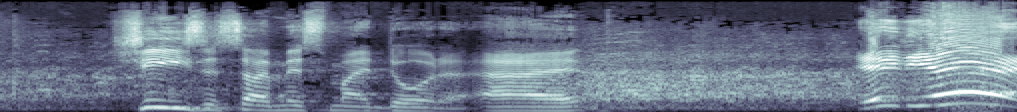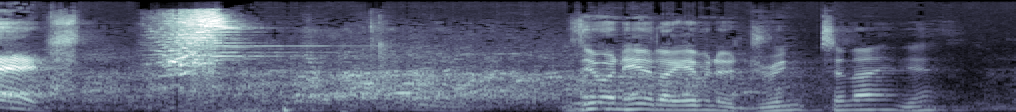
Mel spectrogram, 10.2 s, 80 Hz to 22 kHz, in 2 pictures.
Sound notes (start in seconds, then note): 5.8 knife slicing sound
